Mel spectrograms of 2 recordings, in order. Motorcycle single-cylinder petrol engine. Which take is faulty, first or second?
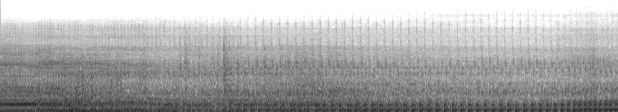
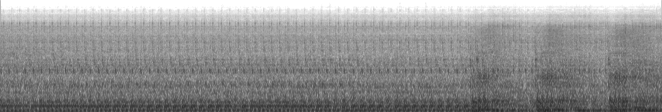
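first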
